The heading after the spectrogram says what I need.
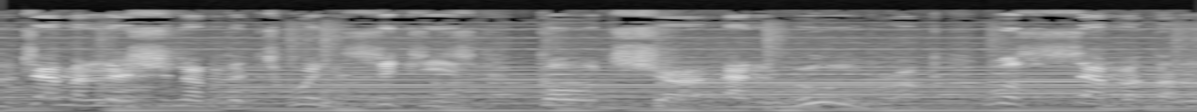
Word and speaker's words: Goldshire: has retconned this and I am fairly confident it is pronounced gold Shire now but I could be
